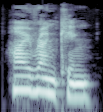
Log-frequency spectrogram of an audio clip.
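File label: "high-ranking", English, British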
